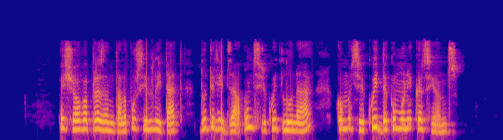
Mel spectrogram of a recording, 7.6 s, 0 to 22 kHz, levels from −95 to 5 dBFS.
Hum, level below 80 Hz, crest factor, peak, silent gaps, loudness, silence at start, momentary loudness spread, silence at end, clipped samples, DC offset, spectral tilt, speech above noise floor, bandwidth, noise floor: none; -58 dBFS; 16 dB; -2 dBFS; none; -17 LUFS; 0.9 s; 9 LU; 0.75 s; under 0.1%; under 0.1%; -6 dB/octave; 54 dB; 7.8 kHz; -70 dBFS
